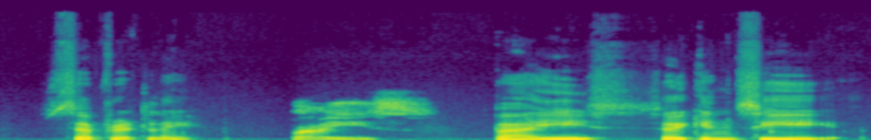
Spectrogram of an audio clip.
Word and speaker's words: país: Since these words have a written accent over the letter I, the diphthong is broken and the two vowels are pronounced separately. país, All right.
